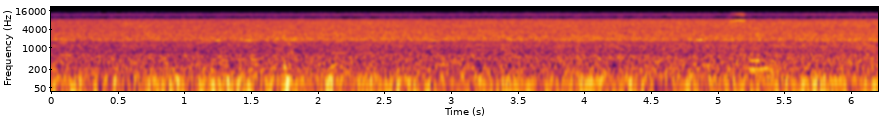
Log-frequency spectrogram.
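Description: A steady, broadband roar of Niagara Falls fills the air with continuous rushing water from nearby, loud and unchanging throughout.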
